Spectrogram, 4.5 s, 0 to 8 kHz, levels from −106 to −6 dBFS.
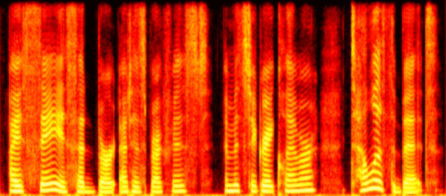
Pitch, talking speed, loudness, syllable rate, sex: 220 Hz, 200 wpm, -19 LUFS, 4.9 syllables/s, female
